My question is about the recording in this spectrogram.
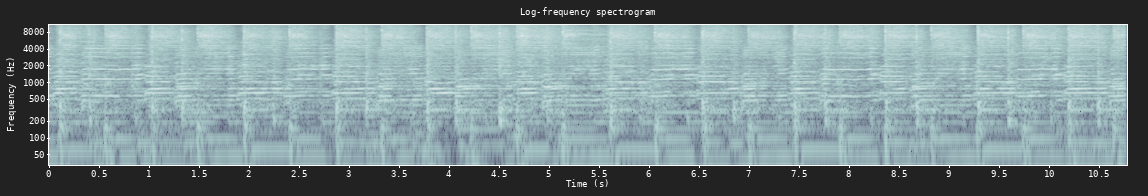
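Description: Instrumental break of a live acoustic blues band: a harmonica played into a microphone carries the lead with held and bending notes, over a steady beat on a drum, an upright double bass and a strummed acoustic guitar.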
